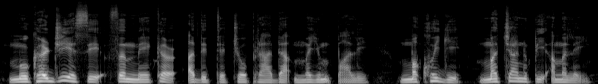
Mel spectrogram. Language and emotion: Manipuri, neutral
